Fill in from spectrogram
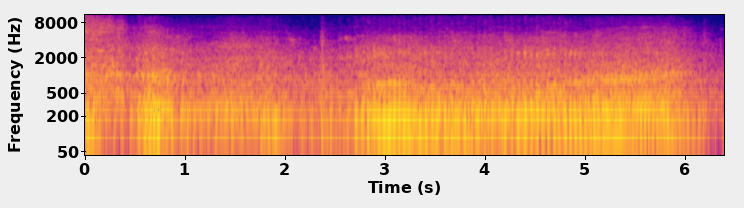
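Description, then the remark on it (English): A motorbike engine runs throughout a short ride to a narrow street on the outskirts of Karachi, Pakistan, a steady buzzing drone that picks up as the rider accelerates partway through, with road noise beneath and no voices. “Just a short motorbike ride away, I find it, on a narrow street on the outskirts of Karachi.”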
